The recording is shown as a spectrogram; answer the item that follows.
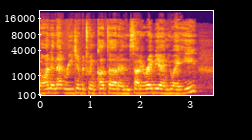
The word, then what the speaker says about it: Qatar: I'm going to put you on the spot on that pronunciation. Qatar.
